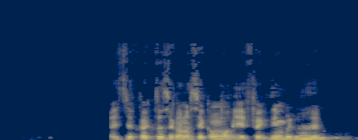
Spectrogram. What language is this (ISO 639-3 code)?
spa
